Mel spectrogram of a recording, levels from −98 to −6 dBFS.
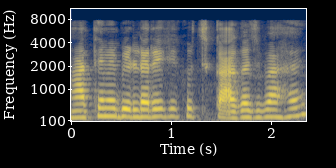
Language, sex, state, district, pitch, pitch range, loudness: Bhojpuri, female, Uttar Pradesh, Ghazipur, 220 Hz, 200-230 Hz, -18 LUFS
